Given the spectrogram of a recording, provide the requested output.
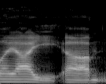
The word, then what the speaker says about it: Ayayi: I guess his name would be pronounced Joel Ayayi, since he's originally from Paris, France. What do you think of him? – Yes, Joel Ayayi.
